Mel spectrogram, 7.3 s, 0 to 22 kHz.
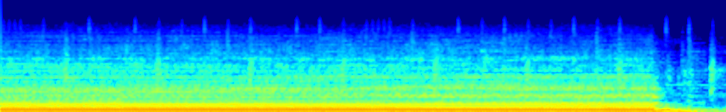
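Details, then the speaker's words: Can-Am motorcycle, apparently the Ryker, with about 8,100 miles, run after sitting unridden for months: smooth, steady low idle hum holding an even note until switched off; sounds really good. "So as you can see, this bad boy sounds really good."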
